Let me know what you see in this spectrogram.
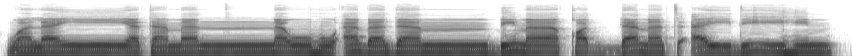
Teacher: turning the noon at the end of the Tanween into a meme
